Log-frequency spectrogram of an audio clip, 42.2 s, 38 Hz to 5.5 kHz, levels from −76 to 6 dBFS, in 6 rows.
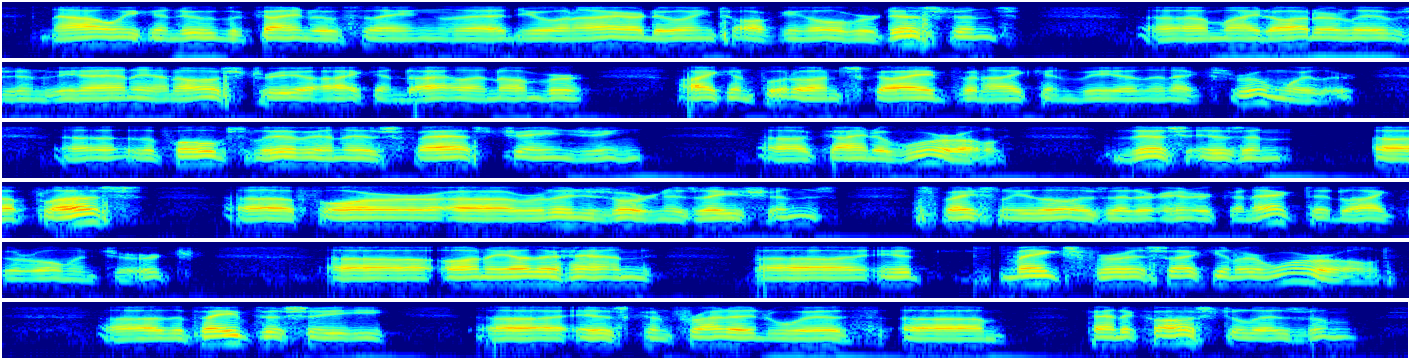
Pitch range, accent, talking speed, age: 110-120 Hz, American, 135 wpm, 60-79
